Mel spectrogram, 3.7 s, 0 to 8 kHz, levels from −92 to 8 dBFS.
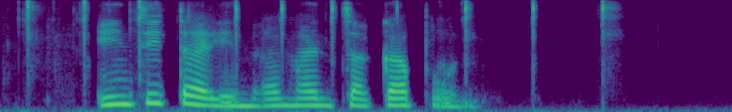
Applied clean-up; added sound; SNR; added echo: neural diffusion model UNIVERSE++.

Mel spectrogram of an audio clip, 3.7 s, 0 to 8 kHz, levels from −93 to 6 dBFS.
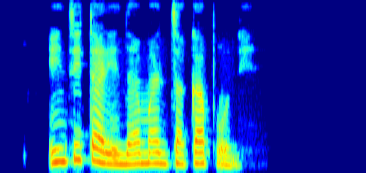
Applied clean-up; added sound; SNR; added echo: none; none; none; none.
